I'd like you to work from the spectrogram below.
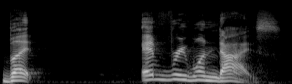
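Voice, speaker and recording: A man's voice: high-pitched, expressive, very slow, bright, forceful tone. A middle-aged man co-hosting a podcast, telling stories and teasing in casual, emphatic, filler-heavy banter. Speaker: podcast co-host.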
